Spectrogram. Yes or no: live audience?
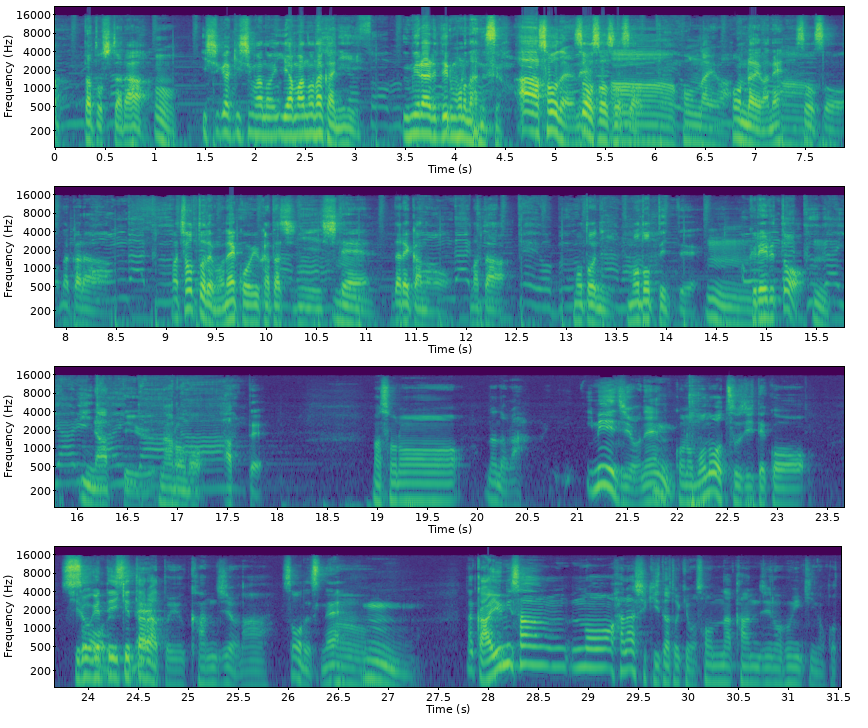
no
